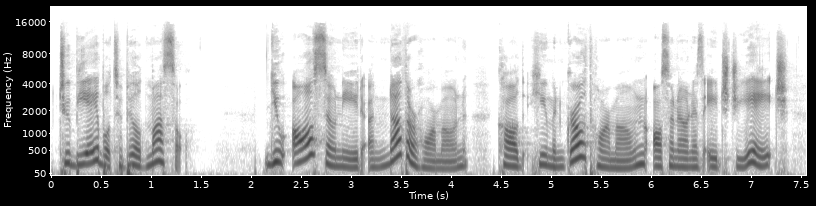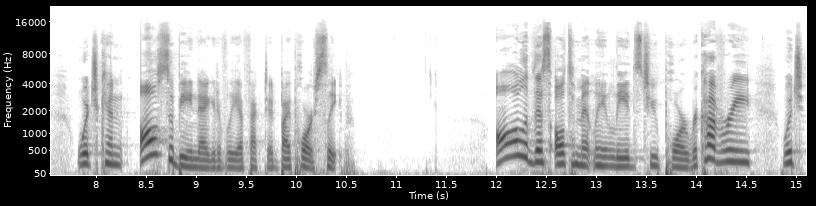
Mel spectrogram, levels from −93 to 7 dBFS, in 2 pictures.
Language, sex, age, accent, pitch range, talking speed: English, female, 20-39, American, 170-235 Hz, 145 wpm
